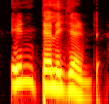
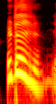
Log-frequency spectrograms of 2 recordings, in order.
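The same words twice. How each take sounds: First: इंटेलिजेंट loud, with a break after 'in'; pause between syllables. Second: इंटेलिजेंट squashed with its syllables swallowed; wrongly run together. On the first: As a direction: give इंटेलिजेंट clear separate beats. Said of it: "आप pause लेंगे". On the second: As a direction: rattle इंटेलिजेंट off as one beat. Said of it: "ऐसे नहीं बोलेंगे". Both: Shown as a demonstration.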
